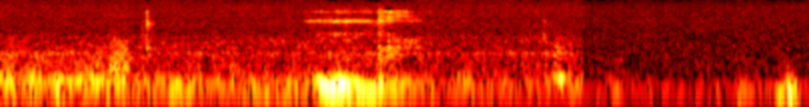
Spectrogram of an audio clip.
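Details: Person snoring: low, rough rumbling breath noise swelling into one louder snore midway, with a faint high whistle over it; ordinary snoring.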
